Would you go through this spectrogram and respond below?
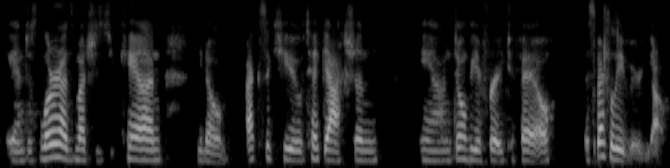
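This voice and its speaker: A woman's voice: fairly low pitch, dry recording, lo-fi sound. A woman in her twenties answering conversationally as an interview guest, often repeating and rephrasing her phrases. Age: 20s. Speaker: podcast guest, real estate investor.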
